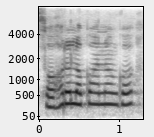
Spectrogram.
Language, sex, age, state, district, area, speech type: Odia, female, 18-30, Odisha, Balasore, rural, spontaneous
